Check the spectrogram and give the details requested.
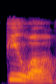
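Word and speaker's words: PUWER: of work equipment regulation this is pronounced pure for short right we we use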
